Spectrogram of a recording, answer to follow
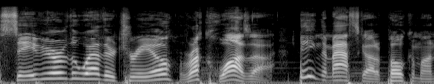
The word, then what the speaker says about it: Rayquaza: pretty interesting oh and by the way it's pronounced Rayquaza not Rayquaza I blame that on that stupid PC game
